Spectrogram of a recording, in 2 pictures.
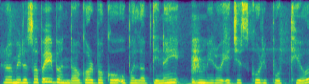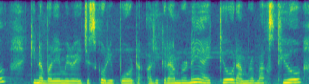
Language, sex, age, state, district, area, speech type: Nepali, female, 18-30, West Bengal, Darjeeling, rural, spontaneous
